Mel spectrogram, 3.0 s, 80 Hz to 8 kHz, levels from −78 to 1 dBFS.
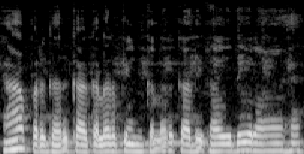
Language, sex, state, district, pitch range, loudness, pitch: Hindi, male, Haryana, Rohtak, 135-150 Hz, -13 LUFS, 140 Hz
